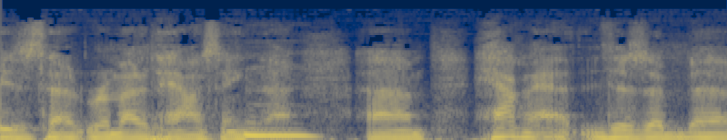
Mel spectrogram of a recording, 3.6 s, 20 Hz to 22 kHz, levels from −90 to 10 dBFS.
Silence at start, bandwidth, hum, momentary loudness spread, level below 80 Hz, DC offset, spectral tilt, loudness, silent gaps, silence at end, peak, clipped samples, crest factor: 0 s; 12 kHz; none; 6 LU; -26 dBFS; under 0.1%; -6 dB/octave; -12 LUFS; none; 0 s; 0 dBFS; under 0.1%; 10 dB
